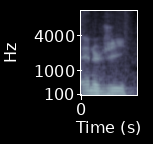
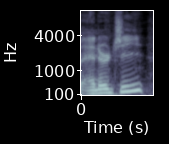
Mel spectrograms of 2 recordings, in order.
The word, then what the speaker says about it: NRG: set for anybody else numo they used to call them energy I think that's how you're supposed to say it right everybody says the letters but aren't don't they doesn't the team say that technically their name is energy like just the letters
